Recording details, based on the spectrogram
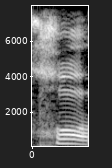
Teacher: خو ادنا حلق سے ادا ہوتا ہے یعنی کہ پہلے حلق سے خو ادا ہوتا ہے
